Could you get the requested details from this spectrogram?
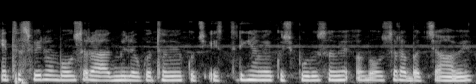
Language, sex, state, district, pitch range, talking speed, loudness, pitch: Bhojpuri, female, Bihar, Gopalganj, 190-205 Hz, 265 wpm, -12 LUFS, 195 Hz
